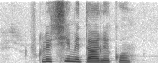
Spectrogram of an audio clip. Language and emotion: Russian, neutral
